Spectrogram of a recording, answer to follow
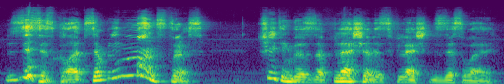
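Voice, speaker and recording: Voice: medium pitch, wildly swooping pitch, normal speed, darkish tone, recorded from a distance, pitched above the performer's own voice. A performer voicing a kindly, easily shocked older nun who exclaims and draws out her words in a storybook reading.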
